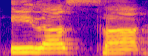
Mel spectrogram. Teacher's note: জালটা সিনের সাথে লাগবে জালটা নরম করে সিনটা চিকন করে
